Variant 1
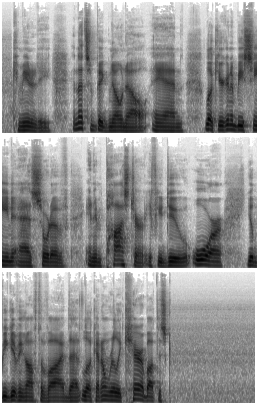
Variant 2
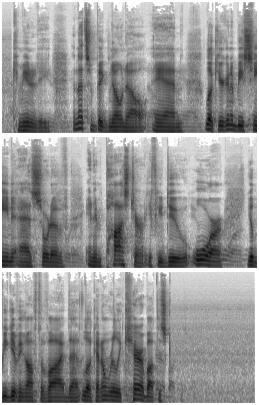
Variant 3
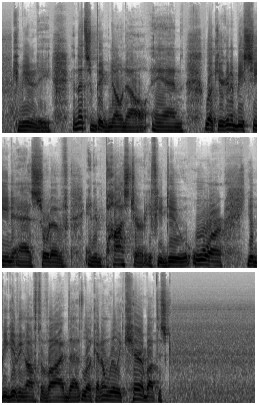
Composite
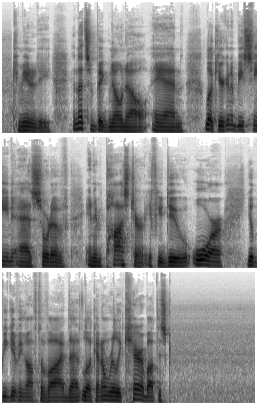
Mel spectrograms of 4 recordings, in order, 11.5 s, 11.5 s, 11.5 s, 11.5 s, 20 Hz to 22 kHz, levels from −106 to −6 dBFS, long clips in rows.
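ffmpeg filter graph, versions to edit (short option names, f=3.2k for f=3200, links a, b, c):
-filter_complex "[1:a]asplit=2[a][b];[0:a]asplit=3[c][d][e];[c]atrim=end=3.342[f];[a]atrim=start=3.338:end=4.032[g];[d]atrim=start=4.028:end=7.602[h];[b]atrim=start=7.598:end=8.162[i];[e]atrim=start=8.158[j];[f][g]acrossfade=d=0.004:c1=hsin:c2=hsin[k];[k][h]acrossfade=d=0.004:c1=hsin:c2=hsin[l];[l][i]acrossfade=d=0.004:c1=hsin:c2=hsin[m];[m][j]acrossfade=d=0.004:c1=hsin:c2=hsin"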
